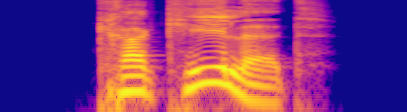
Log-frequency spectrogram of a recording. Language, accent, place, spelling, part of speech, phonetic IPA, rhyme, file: German, Germany, Berlin, krakeelet, verb, [kʁaˈkeːlət], -eːlət, De-krakeelet.ogg
- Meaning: second-person plural subjunctive I of krakeelen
